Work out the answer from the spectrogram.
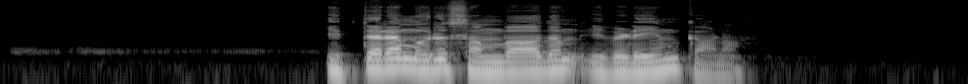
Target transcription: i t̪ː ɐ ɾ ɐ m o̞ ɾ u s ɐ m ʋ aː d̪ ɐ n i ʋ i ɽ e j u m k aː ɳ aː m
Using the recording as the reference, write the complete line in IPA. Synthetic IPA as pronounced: i t̪ː ɐ ɾ ɐ m o̞ ɾ u s ɐ m ʋ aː d̪ ɐ m i ʋ i ɽ e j u m k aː ɳ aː m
